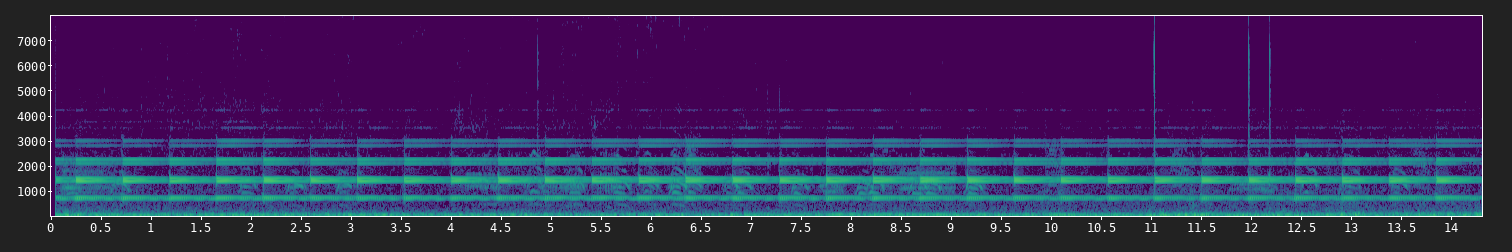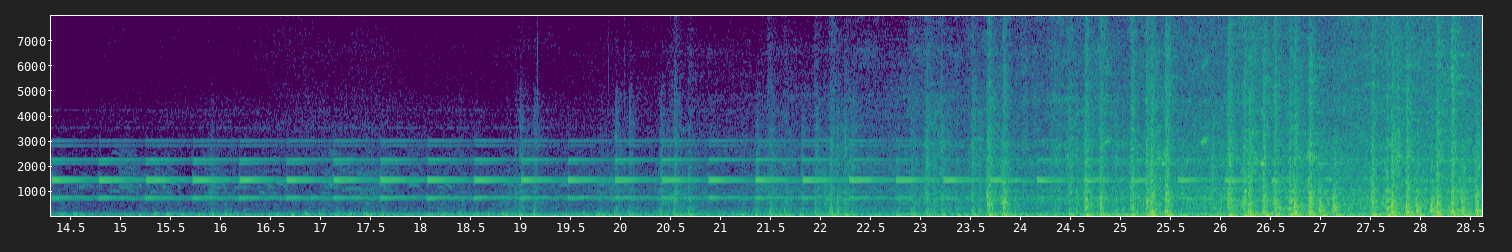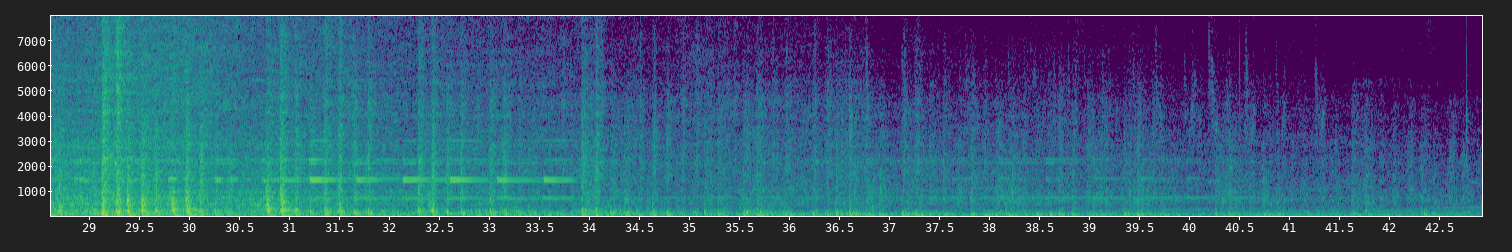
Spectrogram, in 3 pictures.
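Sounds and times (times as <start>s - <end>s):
level-crossing alarm ringing: 0.1s - 34.1s
train wheels clattering over rail joints: 19.0s - 42.9s.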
